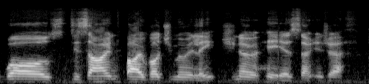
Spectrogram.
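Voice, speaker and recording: Bright-voiced man, halting and rambling. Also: mid-range voice, low-quality recording. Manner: halting, rambling, repeats and restarts phrases. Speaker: podcast co-host. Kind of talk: casual fan discussion with behind-the-scenes trivia.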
